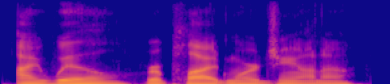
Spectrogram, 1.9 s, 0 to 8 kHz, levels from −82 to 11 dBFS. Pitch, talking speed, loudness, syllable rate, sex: 100 Hz, 125 wpm, -20 LUFS, 4.3 syllables/s, male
